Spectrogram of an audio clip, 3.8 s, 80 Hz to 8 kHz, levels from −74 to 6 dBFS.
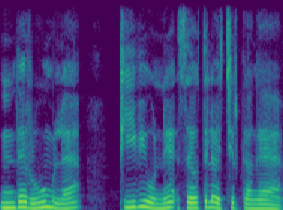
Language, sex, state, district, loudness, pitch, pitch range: Tamil, female, Tamil Nadu, Nilgiris, -13 LUFS, 190 Hz, 175-205 Hz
